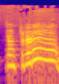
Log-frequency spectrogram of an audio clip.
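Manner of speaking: a hammed-up "dun dun dun" trumpet call; mock trumpet fanfare. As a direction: toot a silly fanfare for the show-off. Mocking trumpet fanfare of the boastful.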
